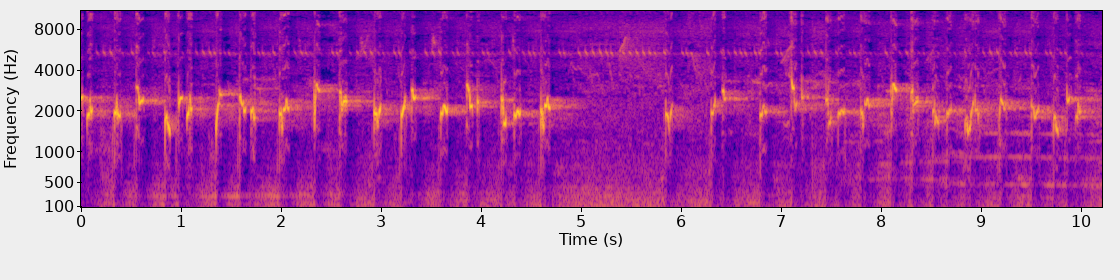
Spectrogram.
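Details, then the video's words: Long fighting song of a sooty-headed bulbul: a fast chatter of short, bubbly, repeated notes, about one burst per second, pausing briefly midway before resuming, with crisp clicks between notes. "TRUCUKAN GACOR TARUNG ROPEL PANJANG"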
